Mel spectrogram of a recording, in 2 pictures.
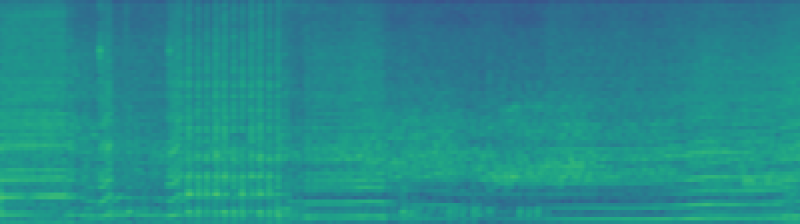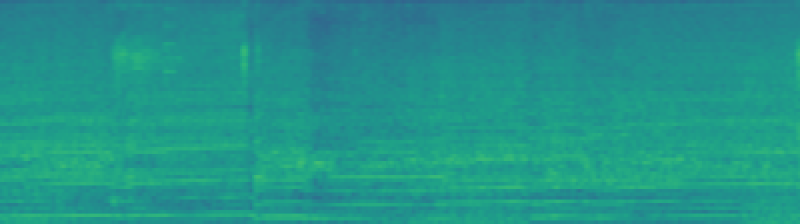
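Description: A Toyota race car at the Red Bull Ring in a racing video game, its engine droning and shifting pitch steadily through the laps, with tires skidding and squealing, loud and close without talking.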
